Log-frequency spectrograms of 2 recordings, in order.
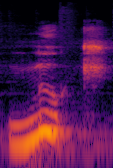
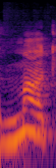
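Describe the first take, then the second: First: The vowel is an 'oo' sound. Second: The vowel is a short 'uh' sound. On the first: "That is wrong" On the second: "pronounce muck as mook"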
